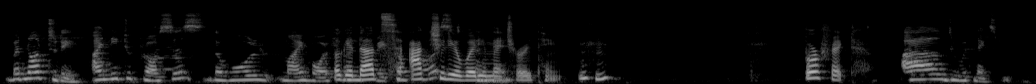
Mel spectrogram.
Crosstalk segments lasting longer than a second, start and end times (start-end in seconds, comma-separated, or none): 3.4-5.1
